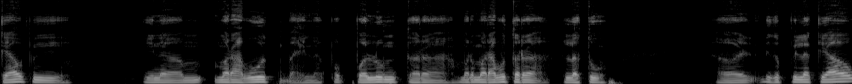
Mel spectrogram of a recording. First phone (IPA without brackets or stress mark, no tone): k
